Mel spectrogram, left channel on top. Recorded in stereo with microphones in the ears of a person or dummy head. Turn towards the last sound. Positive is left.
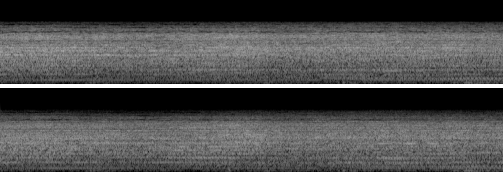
turn(degrees=25)  # may be behind; listen again after turning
